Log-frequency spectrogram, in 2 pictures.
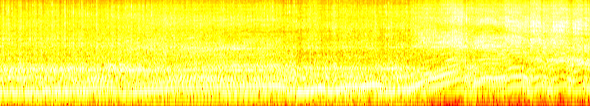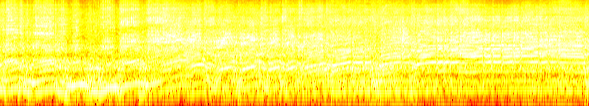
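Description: Rock bouncer buggy's engine running hard under load on paddle tires, climbing a dirt hill. It holds steady for the first several seconds, then revs up and down repeatedly about eight seconds in as the throttle is worked, settles, and climbs in pitch again near the end.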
